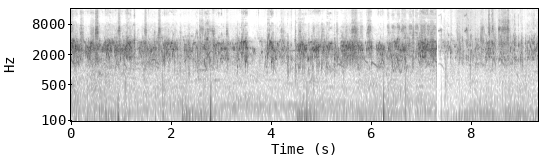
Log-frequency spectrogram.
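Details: Budgerigars keep up a constant twittering warble with harsh squawks, then the sound cuts abruptly and resumes more softly.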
